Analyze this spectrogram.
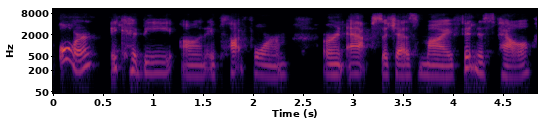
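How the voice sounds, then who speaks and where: A woman with a low-pitched voice gives an academic talk for an online conference. She explains step by step like a language instructor and poses questions as she goes. The sound is a little dull and lo-fi. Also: no echo. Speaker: presenter, university Italian language teacher. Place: indoor room, online symposium talk.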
